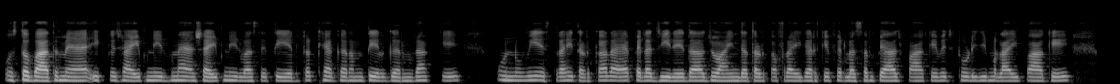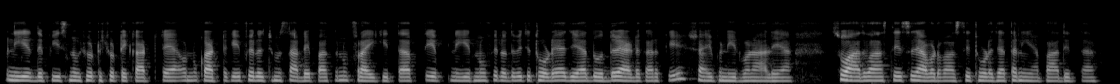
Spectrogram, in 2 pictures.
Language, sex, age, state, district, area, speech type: Punjabi, female, 30-45, Punjab, Shaheed Bhagat Singh Nagar, rural, spontaneous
